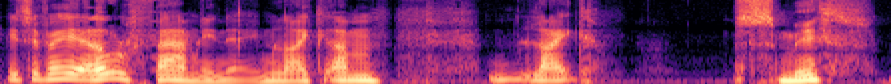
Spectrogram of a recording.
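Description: A man's voice: a little high, expressive, slow pace, no room sound, clean studio sound, voice pushed up. A man voicing a flustered, vague mother who talks in a fluttery way.

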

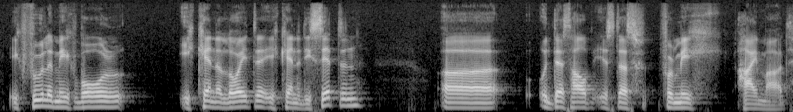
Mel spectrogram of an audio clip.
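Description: A man in his seventies with an American accent and English as his first language, giving a reflective personal account and haltingly searching for words. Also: fairly low pitch. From United States. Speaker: interviewee telling his migration story. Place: quiet room indoors.

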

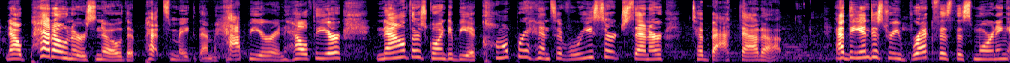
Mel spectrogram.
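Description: A woman in her thirties hosting a trade show news report with crisp, upbeat broadcast delivery, speaking into a handheld mic on a convention floor. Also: high-pitched, pushed and bright. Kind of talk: scripted news presenting.

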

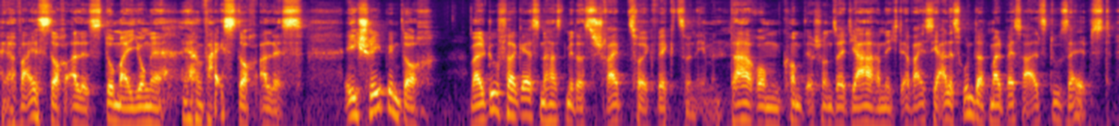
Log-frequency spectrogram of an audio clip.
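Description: A man reading a story voices a domineering old father who rants loudly, mocking and accusing his son. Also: sits low. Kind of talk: audiobook character voice.

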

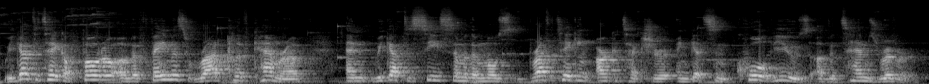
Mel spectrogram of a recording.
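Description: Upbeat travel vlogger, roomy echo. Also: male voice, on the high side, expressive, normal speed, fairly bright tone, faint music behind. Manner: upbeat and conversational. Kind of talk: casual travel narration. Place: living room at home, indoors.

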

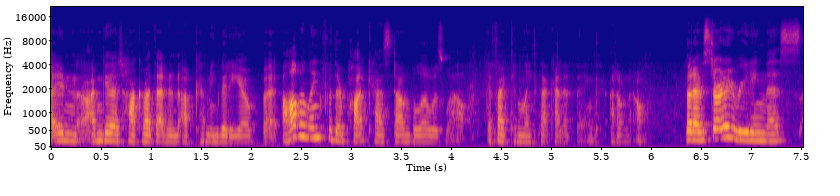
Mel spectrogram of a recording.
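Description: Young Texan woman vlogger, hoarse from a cold; casual, rambling chat to camera. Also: medium pitch, a bit bright. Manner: chatty, rambling, with frequent laughs. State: soft, scratchy voice from a cold. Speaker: book and beauty vlogger. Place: small room in front of bookshelves, indoors.

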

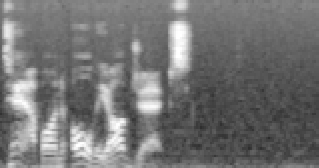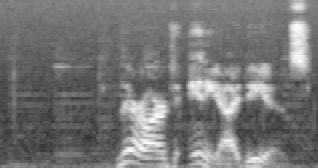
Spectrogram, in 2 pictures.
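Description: A man's voice: medium pitch, a bit bright, a little hiss or hum. A man narrating a children's game from a script, giving simple instructions for young kids.

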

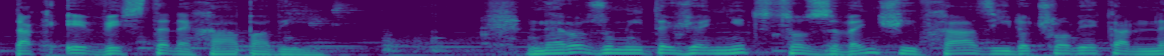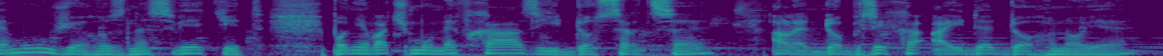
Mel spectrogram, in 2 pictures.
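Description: An actor playing Jesus as a stern, earnest teacher in a dramatized scripture reading, with measured, emphatic delivery. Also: male voice, medium pitch, natural voice. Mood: earnest, instructing. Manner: measured, emphatic, solemn declamation. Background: music.

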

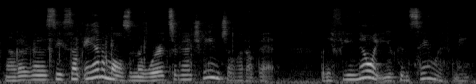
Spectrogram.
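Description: A woman in her thirties reading aloud to young children as a storytime host, expressive and full of questions to draw them in. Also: medium pitch, fast, slightly rough. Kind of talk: animated picture-book read-aloud for young children. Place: living room at home.

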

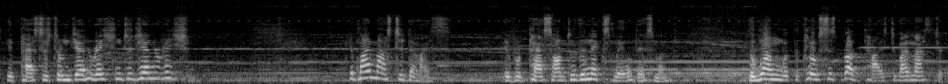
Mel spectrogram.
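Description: An older actress playing a stern servant, fiercely loyal to her master, in a gothic soap opera, speaking gravely and emphatically. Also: mid-range voice, moderate pace, long pauses, lightly acted, rough recording. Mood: ominous. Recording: vintage TV soundtrack with music underneath.

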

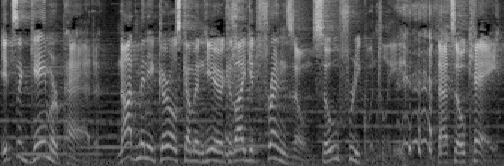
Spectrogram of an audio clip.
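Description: A man's voice: high voice, big pitch swings, a little slow. Man playing a smug, swooping gamer villain hedgehog. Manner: boastful, cackling, theatrical. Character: smug, self-pitying gamer villain, dark male cartoon hedgehog. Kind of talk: improvised comedy fan dub. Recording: loud music behind.

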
